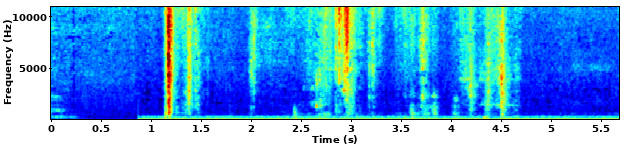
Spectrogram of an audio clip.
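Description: Paper pages rustle and flap as a ring-bound planner is opened.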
